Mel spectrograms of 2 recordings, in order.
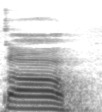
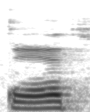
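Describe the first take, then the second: First: The vowel is an open 'ah' sound. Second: The vowel is a rounded 'aw' sound. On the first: The speaker calls it right. "বলবো কাফ। আ বলবো" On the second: The speaker calls it wrong. "কফ না বলে"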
